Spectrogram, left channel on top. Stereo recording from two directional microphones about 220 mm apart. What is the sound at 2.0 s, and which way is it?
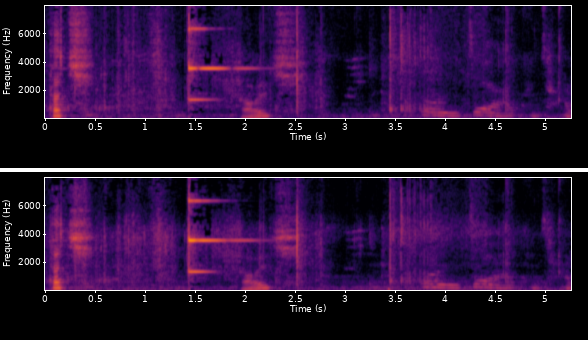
Speech, 5° left (ahead or behind).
